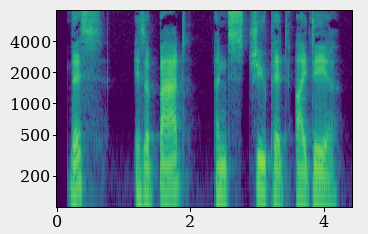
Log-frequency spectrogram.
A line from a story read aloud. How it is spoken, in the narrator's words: said Harry, slowly, enunciating each word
